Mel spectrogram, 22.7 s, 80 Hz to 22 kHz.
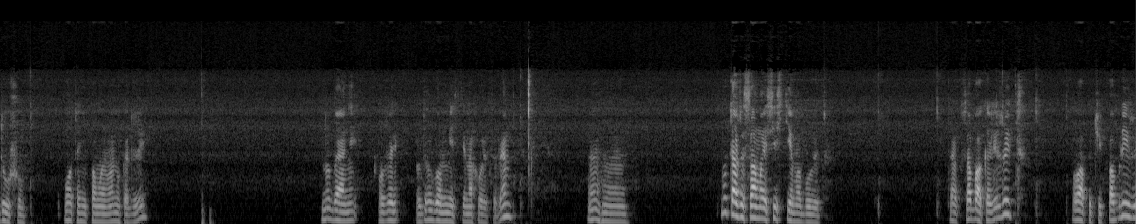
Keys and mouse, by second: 0.0 click, 2.5 f, 4.2 g, 17.9-18.9 drag, 20.1 click, 20.5 click, 21.5-22.7 drag.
